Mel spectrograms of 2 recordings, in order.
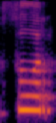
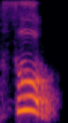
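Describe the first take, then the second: First: The r is light, with the tongue forward. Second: The r is heavy, with the tongue back raised. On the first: The speaker calls it wrong. "bukan sur" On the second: The speaker calls it right.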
